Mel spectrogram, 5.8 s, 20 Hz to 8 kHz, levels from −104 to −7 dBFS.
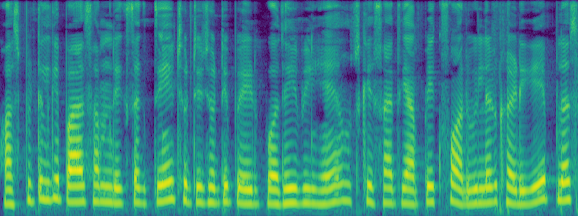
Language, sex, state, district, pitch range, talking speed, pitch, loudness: Hindi, female, Rajasthan, Jaipur, 200-230 Hz, 230 wpm, 215 Hz, -18 LUFS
